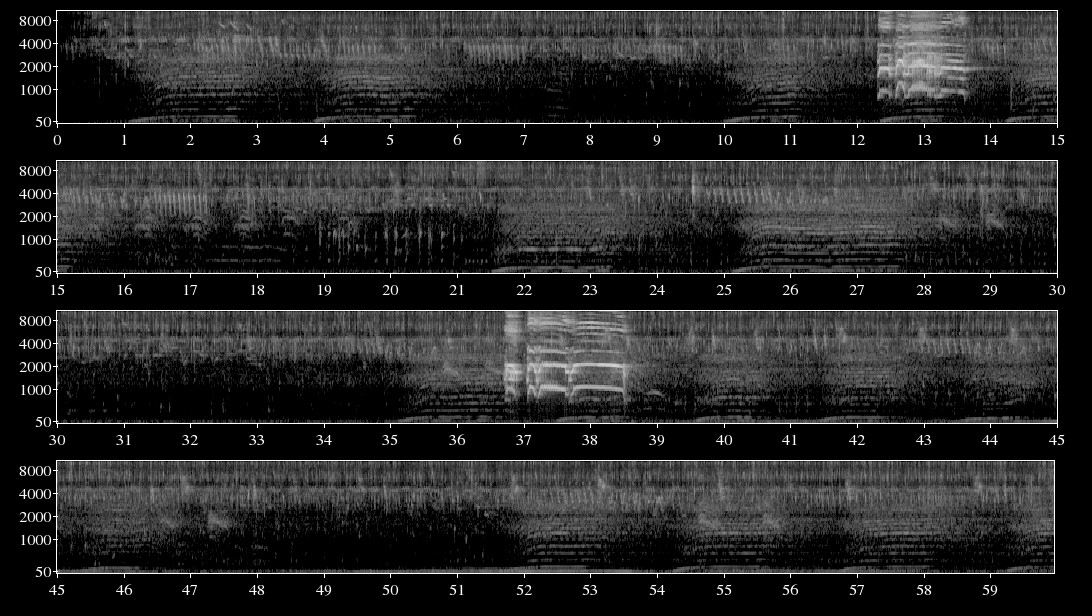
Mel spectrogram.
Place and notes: Vinarje, Maribor - chainsaw at work
changed position... now the chainsaw is working, dominating the village's soundscape.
